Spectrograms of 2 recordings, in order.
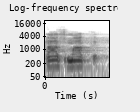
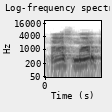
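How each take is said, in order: First: The second syllable has no R sound, 'mac'. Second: The second syllable has an R sound, 'mark'. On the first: The speaker calls it right. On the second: The speaker calls it wrong.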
